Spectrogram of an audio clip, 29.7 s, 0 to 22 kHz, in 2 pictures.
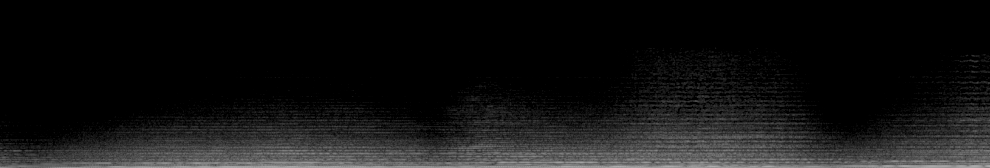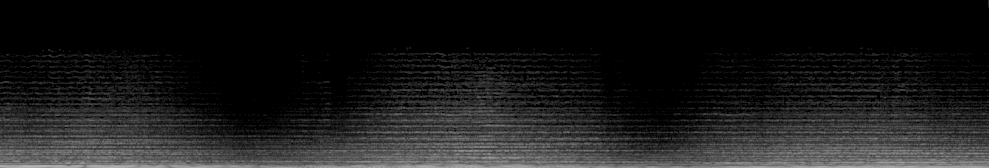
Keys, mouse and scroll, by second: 2.6 click, 4.2-6.8 drag, 7.3 middle click, 7.5-7.9 scroll up 2, 7.9 ctrl+alt+KP_0, 8.4 click, 9.2 r, 12.9 r, 14.1 g, 16.0 click, 16.6 middle click, 16.9-18.2 scroll up 2, 18.2 shift+a, 18.4 scroll down 1, 18.5 middle click, 18.8 g, 21.6 KP_0, 22.4 shift+d, 23.2 g, 23.8 r, 24.9 middle click, 25.4 r, 26.3 s, 28.0 KP_0.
